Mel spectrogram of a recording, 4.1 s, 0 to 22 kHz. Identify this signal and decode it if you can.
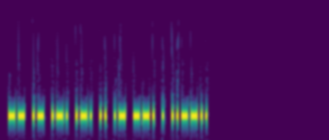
Morse code, heard as a keyed tone, about 40 wpm, 700 Hz. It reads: MARRIAGE?
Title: Sentences from Top 1000 Words - Review Part 4 - 40wpm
